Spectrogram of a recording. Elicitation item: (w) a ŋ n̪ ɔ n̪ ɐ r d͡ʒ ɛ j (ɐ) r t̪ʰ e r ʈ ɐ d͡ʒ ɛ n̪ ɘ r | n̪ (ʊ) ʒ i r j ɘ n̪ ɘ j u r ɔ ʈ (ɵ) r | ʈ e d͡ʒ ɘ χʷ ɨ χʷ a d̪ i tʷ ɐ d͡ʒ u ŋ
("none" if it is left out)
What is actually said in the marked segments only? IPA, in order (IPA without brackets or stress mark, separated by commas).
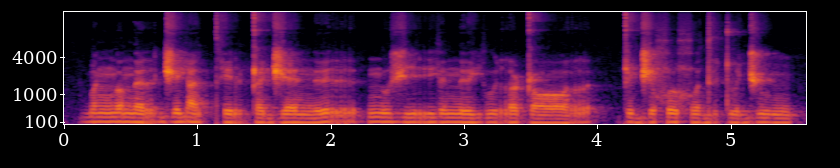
b, a, u, ɔ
